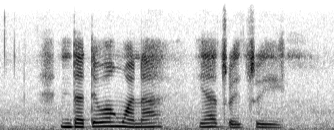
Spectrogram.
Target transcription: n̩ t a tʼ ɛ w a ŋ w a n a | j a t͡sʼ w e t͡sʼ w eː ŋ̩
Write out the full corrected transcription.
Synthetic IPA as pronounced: n̩ t a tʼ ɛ w a ŋ w a n a | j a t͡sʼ w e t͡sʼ w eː ŋ̩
